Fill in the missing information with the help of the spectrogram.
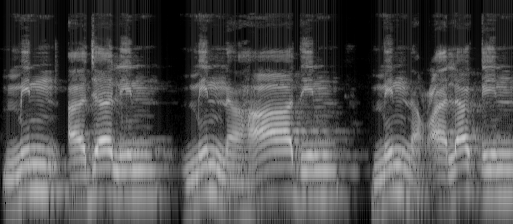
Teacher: یعنی نون ساکن اور تنوین کی آواز کو ظاہر کر کے پڑھا جاتا ہے، ناک وغیرہ میں چھپا کر غنہ نہیں کیا جاتا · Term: اظہار حلقی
